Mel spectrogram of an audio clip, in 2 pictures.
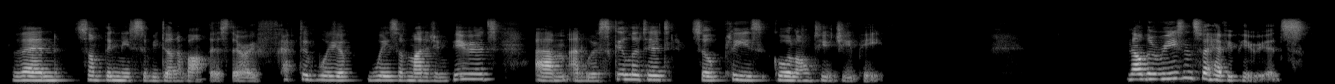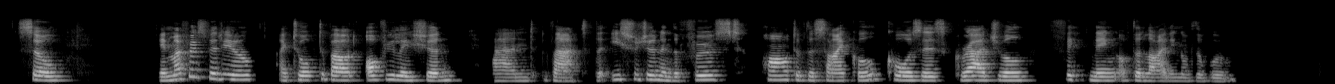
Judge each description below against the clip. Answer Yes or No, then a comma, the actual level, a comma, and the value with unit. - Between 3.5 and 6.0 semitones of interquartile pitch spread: No, average, 3.1 semitones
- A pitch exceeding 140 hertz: Yes, high, 190 Hz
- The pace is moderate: Yes, average, 145 wpm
